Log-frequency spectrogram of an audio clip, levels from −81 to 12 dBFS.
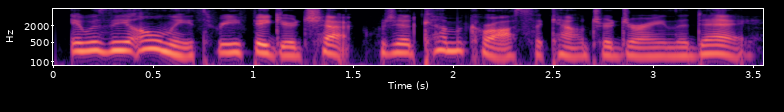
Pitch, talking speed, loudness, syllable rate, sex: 200 Hz, 270 wpm, -17 LUFS, 7.0 syllables/s, female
